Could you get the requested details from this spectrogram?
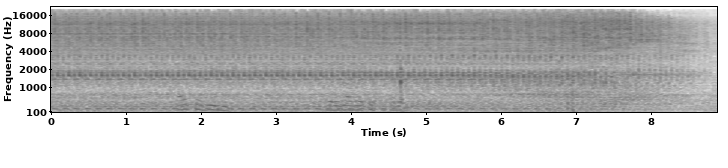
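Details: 2008 Citroën C5 at idle after AC hose seal replaced and test recharge with tracer: steady compressor hum over the engine, no squeal, rattle or cycling clicks, about 14°C outside; AC working normally.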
